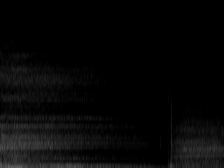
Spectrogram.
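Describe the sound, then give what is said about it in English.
A man breathes heavily into a courtroom microphone during a hearing, with a long audible exhale followed by a short sharp intake of breath, set against a faint background hum. “Did you hear him breathing there?”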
